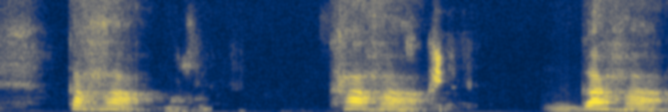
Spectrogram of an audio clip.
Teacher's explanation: त्याचा उच्चार जो आहे तो ह श्वासाचा सोडल्यासारखा होतो त्याचा उच्चार कहा खा गहा असं गहा विसरलास मी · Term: विसर्ग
